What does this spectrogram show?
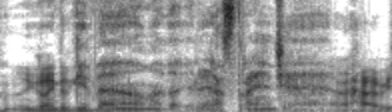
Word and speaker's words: L'Étranger: Well, as the resident atheistic scum, I'm going to give them the L'Estranger, or however you say, how do you say it? L'Étranger.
